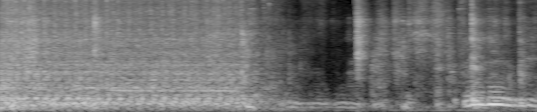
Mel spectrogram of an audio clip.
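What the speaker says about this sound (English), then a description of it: "And the dogs are still at it." Dogs bark in the neighborhood outside a home quilting session, a burst of barks after a steady whirring sewing-machine drone that fills the opening seconds, the barks heard at a moderate distance.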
